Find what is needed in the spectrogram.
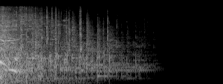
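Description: Cartoon crash sound effect: a smash that trails off in a run of small clinks and dies away about a second and a half in.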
